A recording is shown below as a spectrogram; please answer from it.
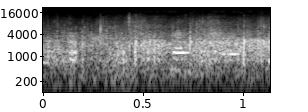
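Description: A studio audience at a late-night television talk show applauds in a dense, steady burst of clapping, close and loud, with a voice speaking over it.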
